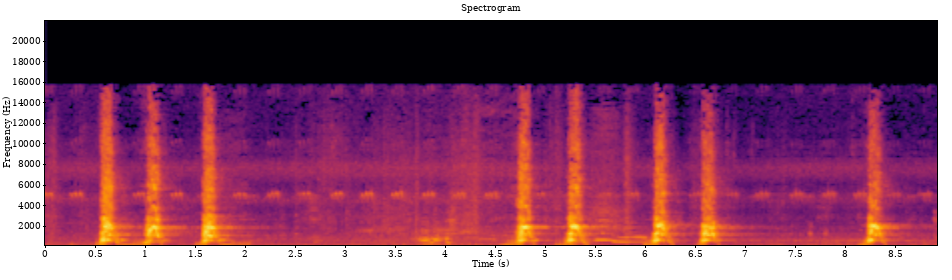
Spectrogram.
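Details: Dog barking at a hedgehog: sharp, loud barks in irregular bursts, three quick barks, a pause with faint whining, then four more barks and a final single bark.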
